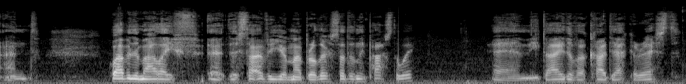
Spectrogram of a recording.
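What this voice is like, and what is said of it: Strong Scottish-sounding accent. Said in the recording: “a rather strong accent, which I think is Scottish”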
